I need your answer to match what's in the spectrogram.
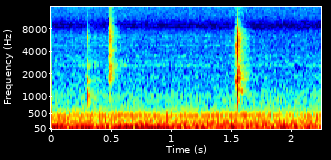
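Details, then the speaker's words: Miyoo Mini Plus handheld console held close to the mic: a few small clicks, then one sharp speaker pop as it shuts down. "See if you can hear that pop as I shut it down."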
